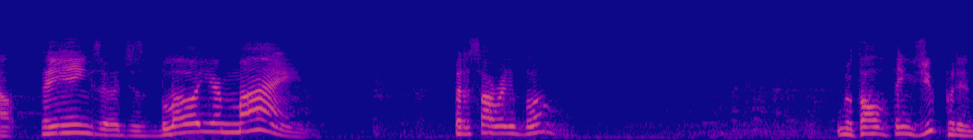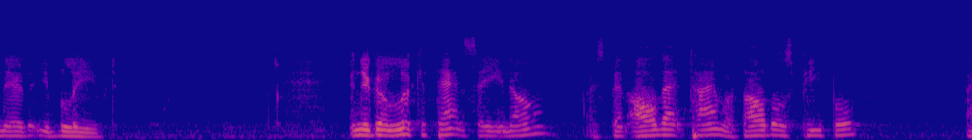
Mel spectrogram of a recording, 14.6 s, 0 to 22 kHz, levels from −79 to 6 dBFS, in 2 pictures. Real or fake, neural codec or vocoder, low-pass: fake; vocoder, 44.1 kHz, 128 mel bands, Pupu-Vocoder; 7.2 kHz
